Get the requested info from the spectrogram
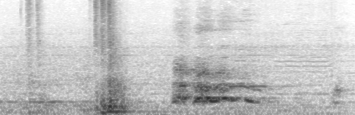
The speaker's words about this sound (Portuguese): Começo a dar batidinhas na placa de metal que cobre todo o portão. E o João tinha razão. Os cachorros começam a latir imediatamente.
